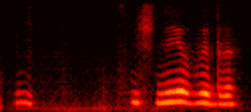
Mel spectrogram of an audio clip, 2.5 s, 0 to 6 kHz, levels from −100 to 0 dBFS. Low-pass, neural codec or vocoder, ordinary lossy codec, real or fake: 5.4 kHz; codec, 24 kHz, 0.5 kbps, DualCodec; AAC, 24 kbps; fake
